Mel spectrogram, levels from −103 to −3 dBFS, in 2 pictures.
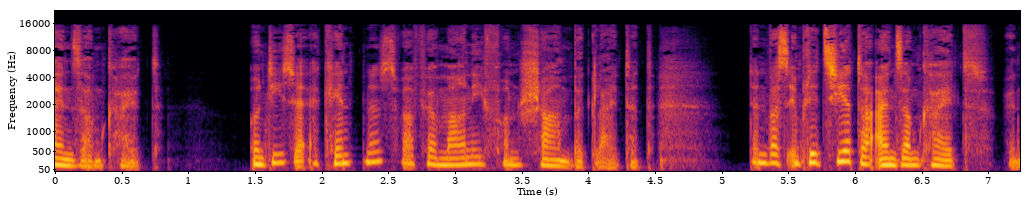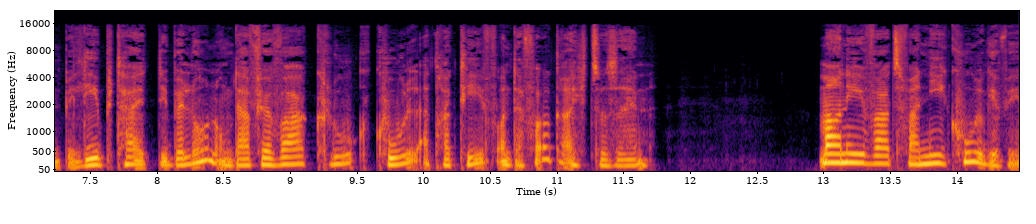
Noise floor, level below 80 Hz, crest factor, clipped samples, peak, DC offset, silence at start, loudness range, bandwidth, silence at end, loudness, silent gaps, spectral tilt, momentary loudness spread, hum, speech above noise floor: -74 dBFS; -50 dBFS; 20 dB; under 0.1%; 0 dBFS; under 0.1%; 0 s; 5 LU; 15.5 kHz; 0 s; -21 LUFS; none; -5.5 dB/octave; 13 LU; none; 53 dB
